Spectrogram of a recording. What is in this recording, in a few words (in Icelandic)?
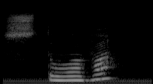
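"stofa", Icelandic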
